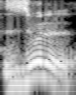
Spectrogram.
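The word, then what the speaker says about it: زلزلت: Zainya dikatir zai. Zai za zul zul bukan zul zul zul. Idza zulzilatil zuza. Jadi untuk membedakan dengan jim ya. Jzjilatil kayak seperti jim atau tengah-tengah gitu.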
